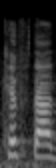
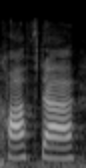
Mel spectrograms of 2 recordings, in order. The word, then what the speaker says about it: kafta: There are many different ways to pronounce it. There's many different ways to spell it. It's, you know, I call it kifta. That's what my family calls tomato, it. Tomato? Yeah, tomato, tomato. Some call it kofta, whatever, you know.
